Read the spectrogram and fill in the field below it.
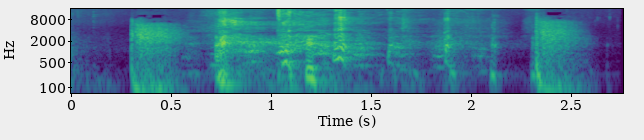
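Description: A slap sound effect plays: a sharp, loud smack, then a busy burst of layered hits, and one more crisp slap at the end, punchy.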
